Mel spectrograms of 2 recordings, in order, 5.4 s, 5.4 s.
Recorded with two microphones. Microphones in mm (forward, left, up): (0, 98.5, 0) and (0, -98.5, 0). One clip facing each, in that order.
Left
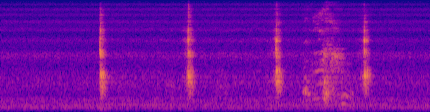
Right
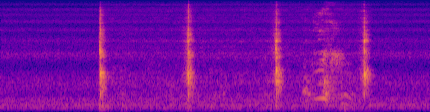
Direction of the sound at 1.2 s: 75° right (ahead or behind).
